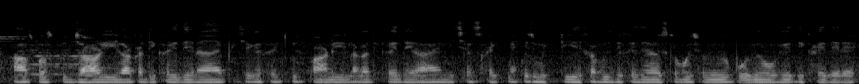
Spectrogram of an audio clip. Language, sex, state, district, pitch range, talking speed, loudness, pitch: Hindi, male, Jharkhand, Jamtara, 110-115 Hz, 280 wpm, -34 LUFS, 110 Hz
